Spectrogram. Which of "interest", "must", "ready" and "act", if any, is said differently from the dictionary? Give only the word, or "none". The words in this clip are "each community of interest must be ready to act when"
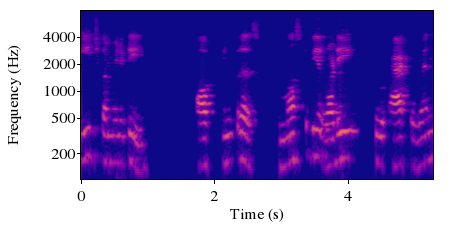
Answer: act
